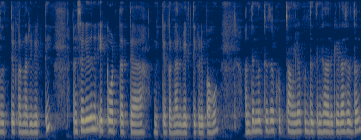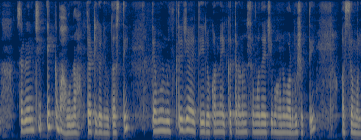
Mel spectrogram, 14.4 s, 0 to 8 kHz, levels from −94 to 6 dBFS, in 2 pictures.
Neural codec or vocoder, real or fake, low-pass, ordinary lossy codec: none; real; none; none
